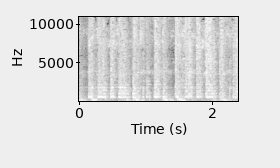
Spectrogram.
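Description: Festival drumming: a slung side drum and other drums beaten in fast, driving strokes, several a second, with a steady tone running underneath.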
